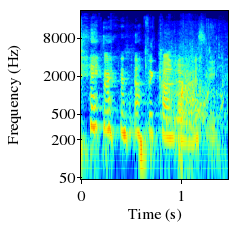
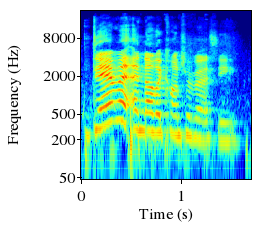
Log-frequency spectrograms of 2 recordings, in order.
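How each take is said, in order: First: Softer, quick aside of mock frustration; muted mock dismay. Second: Loud mock dismay. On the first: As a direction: grumble it quickly under your voice. Mock dismay, first quieter take. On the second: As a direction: exclaim the curse, then ease off. Mock dismay, repeated louder.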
